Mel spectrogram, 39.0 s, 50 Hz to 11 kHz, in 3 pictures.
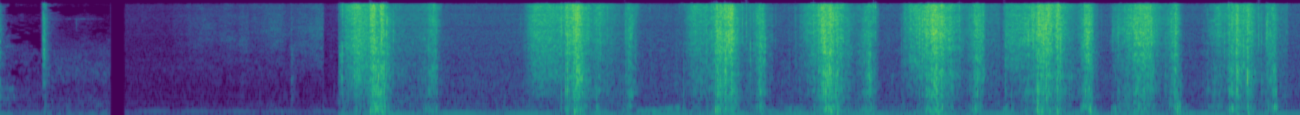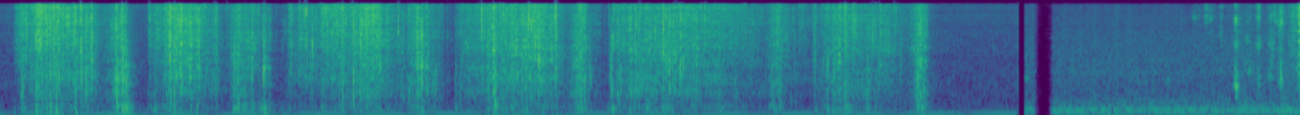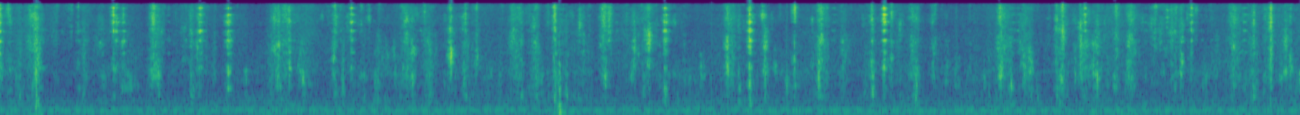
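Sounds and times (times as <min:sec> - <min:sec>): hands squishing crunchy slime: 0:03.4 - 0:04.5, 0:05.2 - 0:22.4.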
